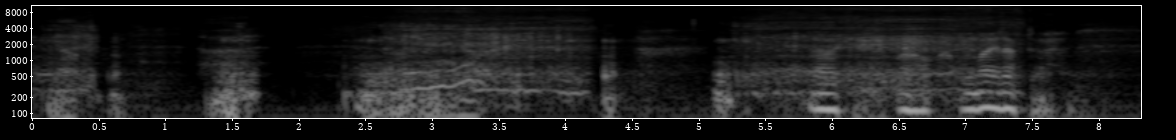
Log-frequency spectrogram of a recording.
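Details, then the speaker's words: Adult in deep sleep after a tonic-clonic grand mal seizure with a bitten tongue makes loud, rough snoring breaths, thought to be the postictal phase: postictal snoring. "then you can hear me snoring again this seems to be the thing that happens after every seizure I'm assuming that this is the postictal phase"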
